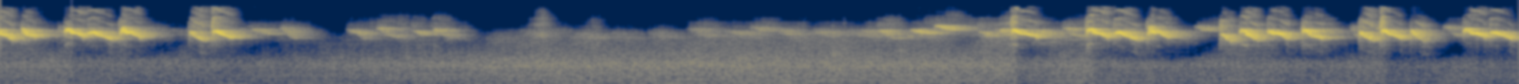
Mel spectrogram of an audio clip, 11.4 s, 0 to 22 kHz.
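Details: Caged red-whiskered bulbul, called Puteh Raja, during a feeding experiment with fruit juice, one mealworm and a health supplement, 13 April 2021: bright warbled phrases open and close the recording, with a quieter stretch of soft notes in between.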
